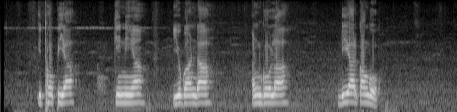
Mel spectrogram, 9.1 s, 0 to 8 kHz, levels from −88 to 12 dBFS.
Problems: constant background noise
